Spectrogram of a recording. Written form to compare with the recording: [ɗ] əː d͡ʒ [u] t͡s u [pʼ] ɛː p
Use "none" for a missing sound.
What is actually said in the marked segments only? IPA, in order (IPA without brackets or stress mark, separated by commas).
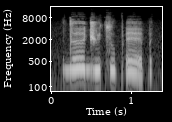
d, y, pʼ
